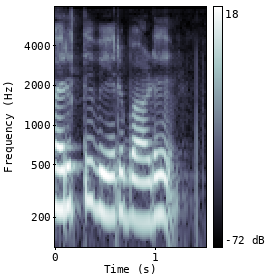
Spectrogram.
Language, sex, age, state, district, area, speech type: Tamil, female, 18-30, Tamil Nadu, Tiruppur, rural, read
